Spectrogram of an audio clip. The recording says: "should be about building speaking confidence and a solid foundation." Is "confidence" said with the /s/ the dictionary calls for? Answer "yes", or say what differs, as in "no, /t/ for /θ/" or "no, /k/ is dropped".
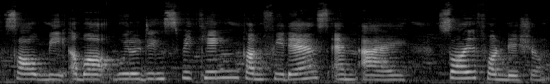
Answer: yes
